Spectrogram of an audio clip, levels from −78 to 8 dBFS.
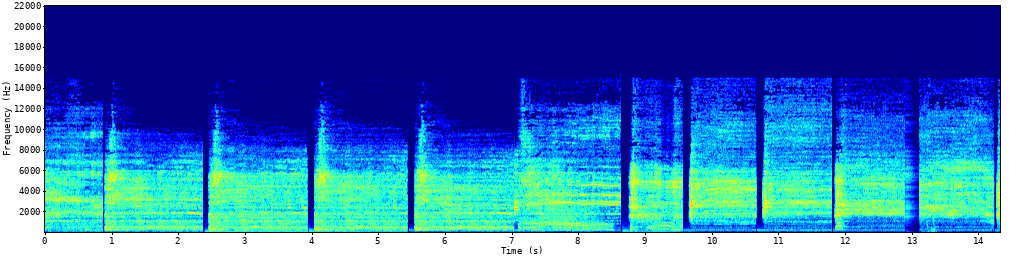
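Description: Lost LE Audio frames at 0.61, 2.78, 4.48, 9.20, 11.13 and 12.91 s: the LC3 decoder fills each 10 to 210 ms gap by reusing the last spectrum with random signs, heard as brief noisy smears, the longest fading toward silence.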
